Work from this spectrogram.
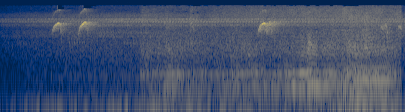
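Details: Bees buzzing for relaxation, a low hum swelling in after a quiet start and growing steadily louder, with a few short high chirps from birds early on.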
